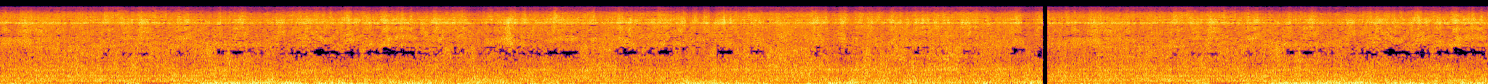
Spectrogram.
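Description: Jet aircraft noise: a steady roar with a thin, high, constant whine above it. It drops out for an instant about two-thirds of the way through.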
